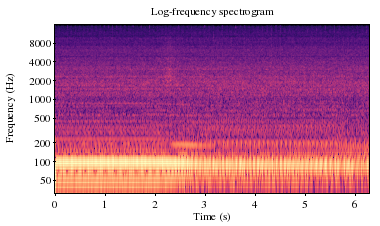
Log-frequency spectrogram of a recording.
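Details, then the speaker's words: 2004 Ford Crown Victoria, 170,000 miles: steady V8 idle with light fast ticking at firing rate, exhaust manifold leak from two broken bolts or studs at the back of the driver's-side manifold, the notorious Ford broken bolt sound; before repair. "well you heard that right the notorious Ford broken exhaust manifold bolts sound this here is my define 2004 Ford Crown Victoria 170,000 miles on it"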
